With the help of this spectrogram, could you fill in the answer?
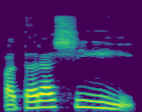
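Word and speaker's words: あたらしい: new once again the she at the end is elongated a little so you add an e after it atarashii hi atarashi the next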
